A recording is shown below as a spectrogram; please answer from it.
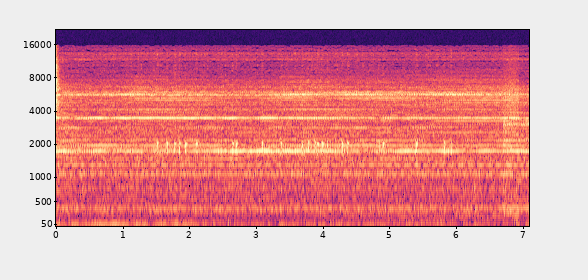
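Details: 1987 Apple Macintosh II running: constant high whir with steady hum and faint chirps from the hard drive's worn spindle bearings; the drive still works but may be near failure.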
